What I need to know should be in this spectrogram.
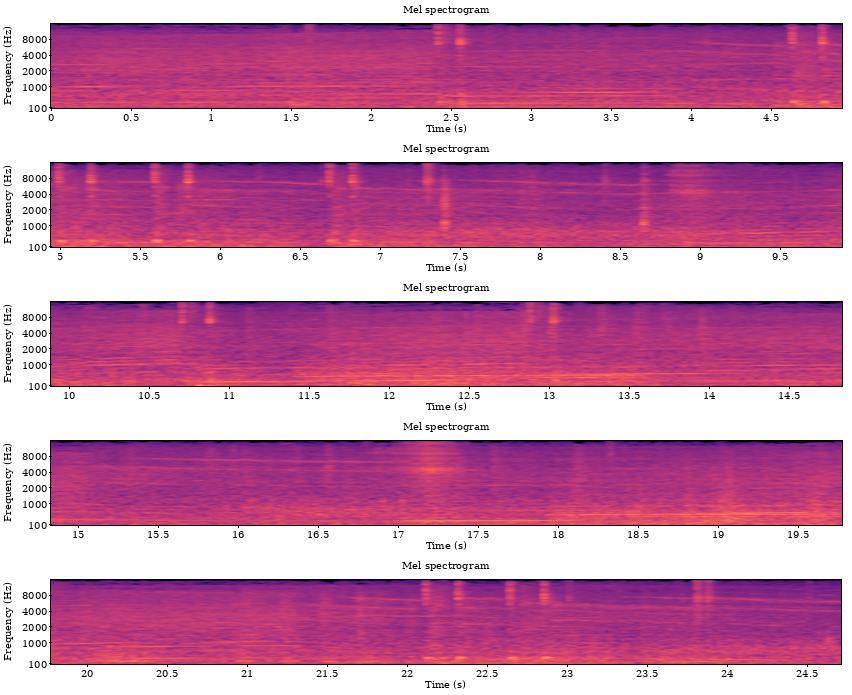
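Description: Rain patters on a car's windscreen.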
